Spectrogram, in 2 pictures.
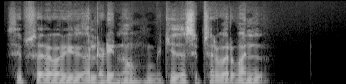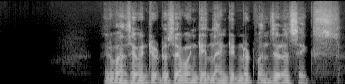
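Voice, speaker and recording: A man giving an unscripted, step-by-step technical setup walkthrough in a halting, repetitive instructional way. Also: on the low side, monotone, mellow, no room sound, clean studio sound. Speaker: technical tutorial presenter.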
